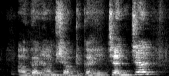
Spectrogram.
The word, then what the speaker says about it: चंचल: और च का तालु स्थान, च का उच्चारण स्थान है तालु, तो इसका मतलब इस बिंदु का उच्चारण स्थान भी तालु होगा, चंचल।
